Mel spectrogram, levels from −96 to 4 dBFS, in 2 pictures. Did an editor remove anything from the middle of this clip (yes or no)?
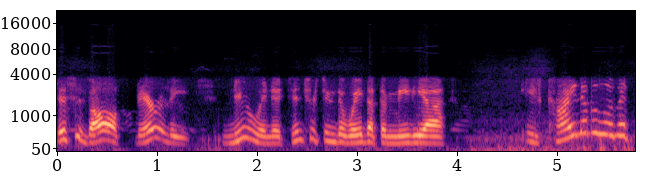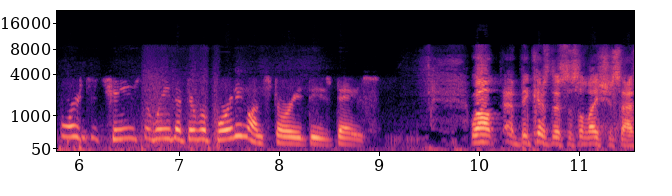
no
